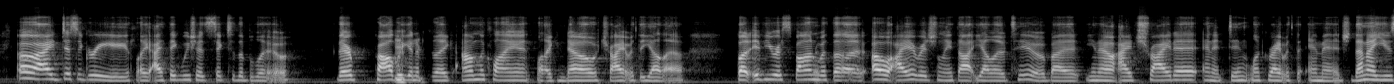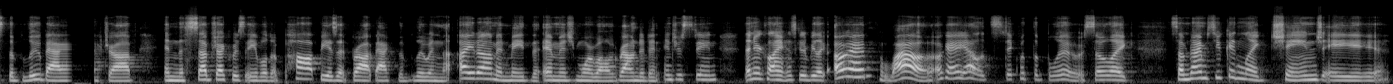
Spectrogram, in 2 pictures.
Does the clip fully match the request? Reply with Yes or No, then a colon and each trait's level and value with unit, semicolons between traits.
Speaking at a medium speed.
No: fast, 235 wpm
